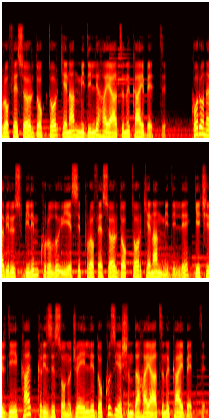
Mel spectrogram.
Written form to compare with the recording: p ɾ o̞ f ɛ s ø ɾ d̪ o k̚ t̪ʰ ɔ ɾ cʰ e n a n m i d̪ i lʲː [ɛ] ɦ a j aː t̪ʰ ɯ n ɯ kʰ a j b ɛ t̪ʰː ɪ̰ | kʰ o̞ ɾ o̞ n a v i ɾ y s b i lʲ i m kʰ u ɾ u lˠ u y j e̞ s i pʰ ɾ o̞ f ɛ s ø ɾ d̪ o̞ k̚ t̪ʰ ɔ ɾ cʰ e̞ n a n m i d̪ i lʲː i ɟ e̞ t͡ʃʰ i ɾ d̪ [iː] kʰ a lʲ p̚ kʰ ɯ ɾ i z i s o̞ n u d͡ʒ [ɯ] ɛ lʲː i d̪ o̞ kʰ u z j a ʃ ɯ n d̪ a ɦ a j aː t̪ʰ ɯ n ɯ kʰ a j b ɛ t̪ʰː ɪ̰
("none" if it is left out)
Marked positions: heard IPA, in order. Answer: i, iː, u

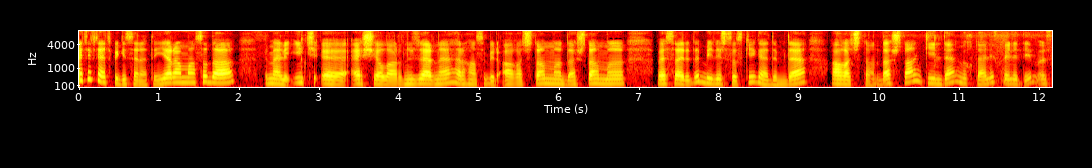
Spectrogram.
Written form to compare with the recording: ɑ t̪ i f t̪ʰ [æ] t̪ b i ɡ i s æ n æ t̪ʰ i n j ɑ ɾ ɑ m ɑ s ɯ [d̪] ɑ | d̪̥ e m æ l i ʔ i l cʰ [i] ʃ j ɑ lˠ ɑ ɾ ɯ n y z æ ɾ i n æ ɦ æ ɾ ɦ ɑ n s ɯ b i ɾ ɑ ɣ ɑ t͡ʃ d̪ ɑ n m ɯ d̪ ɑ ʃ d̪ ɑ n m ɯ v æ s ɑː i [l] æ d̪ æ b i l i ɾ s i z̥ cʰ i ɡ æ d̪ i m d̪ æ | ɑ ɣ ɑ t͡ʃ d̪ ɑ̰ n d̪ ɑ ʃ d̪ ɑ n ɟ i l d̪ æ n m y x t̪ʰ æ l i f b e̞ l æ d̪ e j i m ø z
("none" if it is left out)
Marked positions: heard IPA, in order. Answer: æ, d̪, æ, ɾ

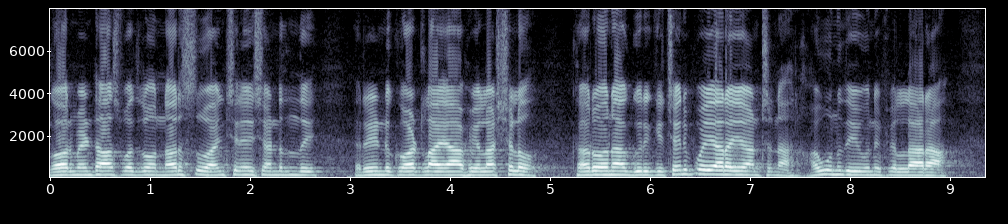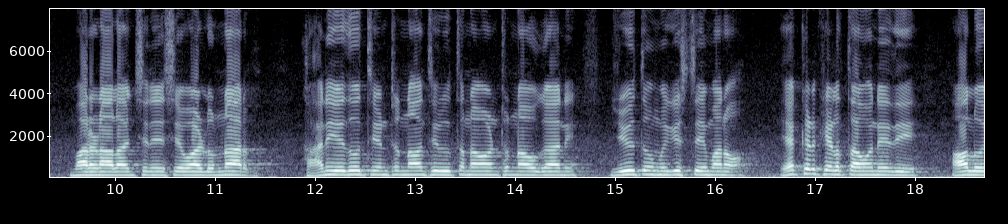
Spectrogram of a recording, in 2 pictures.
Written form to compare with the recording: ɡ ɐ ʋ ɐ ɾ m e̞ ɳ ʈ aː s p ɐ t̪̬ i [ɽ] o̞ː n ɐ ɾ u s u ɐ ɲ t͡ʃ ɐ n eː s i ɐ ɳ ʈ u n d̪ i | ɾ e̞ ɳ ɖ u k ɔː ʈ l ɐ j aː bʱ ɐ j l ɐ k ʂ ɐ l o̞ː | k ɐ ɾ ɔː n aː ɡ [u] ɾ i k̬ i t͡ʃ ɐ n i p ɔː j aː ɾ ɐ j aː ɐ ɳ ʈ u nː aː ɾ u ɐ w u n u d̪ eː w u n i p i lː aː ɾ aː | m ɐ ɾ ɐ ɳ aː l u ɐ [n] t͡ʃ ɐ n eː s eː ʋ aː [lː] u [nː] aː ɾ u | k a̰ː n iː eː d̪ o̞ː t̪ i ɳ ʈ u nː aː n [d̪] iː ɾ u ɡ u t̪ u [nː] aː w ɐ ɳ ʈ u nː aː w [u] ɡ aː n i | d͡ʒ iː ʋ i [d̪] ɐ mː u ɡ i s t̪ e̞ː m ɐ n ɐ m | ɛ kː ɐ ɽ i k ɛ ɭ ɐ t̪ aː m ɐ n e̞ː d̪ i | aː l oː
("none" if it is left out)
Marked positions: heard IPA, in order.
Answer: l, u, ɲ, ɭː, nː, t̪, nː, u, t̪

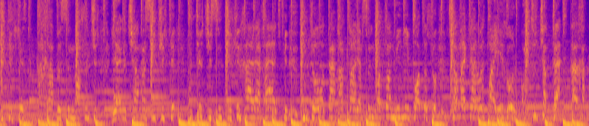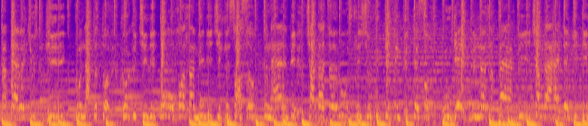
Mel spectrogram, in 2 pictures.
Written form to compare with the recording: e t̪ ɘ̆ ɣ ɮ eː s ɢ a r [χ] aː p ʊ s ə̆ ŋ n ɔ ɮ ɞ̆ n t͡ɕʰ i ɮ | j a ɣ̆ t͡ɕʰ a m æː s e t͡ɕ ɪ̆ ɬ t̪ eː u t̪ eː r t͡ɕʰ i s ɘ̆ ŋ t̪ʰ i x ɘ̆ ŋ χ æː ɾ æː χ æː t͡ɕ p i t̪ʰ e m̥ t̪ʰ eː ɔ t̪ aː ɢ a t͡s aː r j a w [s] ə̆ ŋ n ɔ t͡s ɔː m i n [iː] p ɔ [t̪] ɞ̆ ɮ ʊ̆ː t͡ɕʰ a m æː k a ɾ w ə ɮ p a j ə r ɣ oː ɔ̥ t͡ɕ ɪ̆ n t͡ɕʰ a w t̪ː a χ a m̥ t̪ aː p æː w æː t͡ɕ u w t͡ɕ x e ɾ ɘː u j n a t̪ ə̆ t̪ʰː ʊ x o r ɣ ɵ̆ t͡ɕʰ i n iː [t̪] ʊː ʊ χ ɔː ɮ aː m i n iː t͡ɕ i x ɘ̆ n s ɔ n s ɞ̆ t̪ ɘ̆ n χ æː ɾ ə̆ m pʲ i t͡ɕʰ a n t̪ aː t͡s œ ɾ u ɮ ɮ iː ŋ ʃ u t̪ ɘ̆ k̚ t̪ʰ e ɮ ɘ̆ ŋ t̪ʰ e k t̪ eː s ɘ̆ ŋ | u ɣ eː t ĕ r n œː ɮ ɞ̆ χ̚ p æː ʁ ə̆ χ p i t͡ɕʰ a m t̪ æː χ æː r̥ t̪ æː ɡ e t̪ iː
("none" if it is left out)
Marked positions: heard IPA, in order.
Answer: χ, s, iː, t̪, t̪

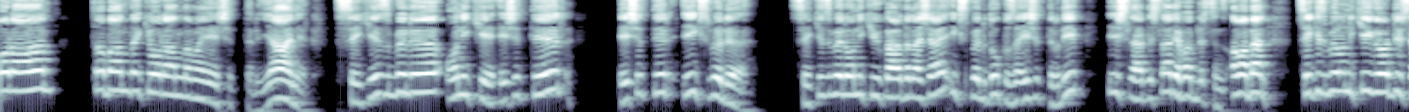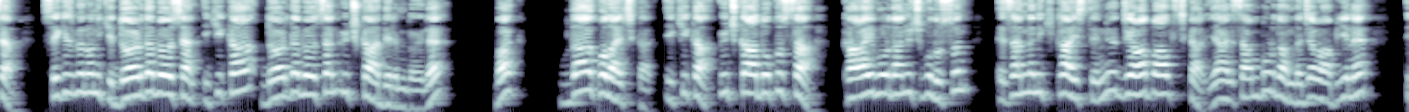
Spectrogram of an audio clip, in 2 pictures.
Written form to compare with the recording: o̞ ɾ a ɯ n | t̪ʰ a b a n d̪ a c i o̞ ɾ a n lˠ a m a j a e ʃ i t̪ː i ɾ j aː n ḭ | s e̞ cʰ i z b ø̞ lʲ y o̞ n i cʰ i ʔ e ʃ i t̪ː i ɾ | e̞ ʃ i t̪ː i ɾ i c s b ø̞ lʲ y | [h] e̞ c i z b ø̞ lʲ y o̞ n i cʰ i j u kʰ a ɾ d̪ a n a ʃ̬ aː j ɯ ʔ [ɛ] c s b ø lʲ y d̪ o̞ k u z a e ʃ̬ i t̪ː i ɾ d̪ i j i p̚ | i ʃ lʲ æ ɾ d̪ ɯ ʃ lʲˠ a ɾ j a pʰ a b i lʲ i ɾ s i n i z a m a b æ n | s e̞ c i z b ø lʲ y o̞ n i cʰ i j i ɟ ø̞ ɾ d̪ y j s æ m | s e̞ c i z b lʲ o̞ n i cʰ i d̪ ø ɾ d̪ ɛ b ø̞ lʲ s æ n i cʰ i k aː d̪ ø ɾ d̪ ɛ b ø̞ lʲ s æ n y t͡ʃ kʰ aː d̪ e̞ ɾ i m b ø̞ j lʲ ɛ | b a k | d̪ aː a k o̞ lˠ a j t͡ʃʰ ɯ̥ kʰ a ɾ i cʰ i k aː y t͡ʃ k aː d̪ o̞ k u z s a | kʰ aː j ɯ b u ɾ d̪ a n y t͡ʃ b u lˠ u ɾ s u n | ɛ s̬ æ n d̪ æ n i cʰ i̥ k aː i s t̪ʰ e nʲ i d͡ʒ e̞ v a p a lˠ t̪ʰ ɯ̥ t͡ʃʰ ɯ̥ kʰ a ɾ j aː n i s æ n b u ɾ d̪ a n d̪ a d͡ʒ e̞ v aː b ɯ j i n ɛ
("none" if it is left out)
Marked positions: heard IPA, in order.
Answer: s, i

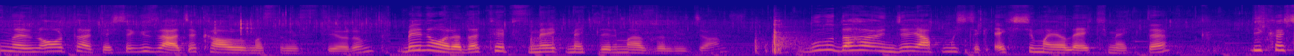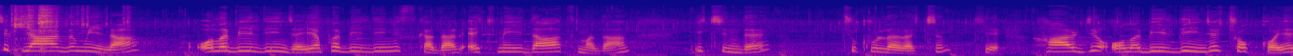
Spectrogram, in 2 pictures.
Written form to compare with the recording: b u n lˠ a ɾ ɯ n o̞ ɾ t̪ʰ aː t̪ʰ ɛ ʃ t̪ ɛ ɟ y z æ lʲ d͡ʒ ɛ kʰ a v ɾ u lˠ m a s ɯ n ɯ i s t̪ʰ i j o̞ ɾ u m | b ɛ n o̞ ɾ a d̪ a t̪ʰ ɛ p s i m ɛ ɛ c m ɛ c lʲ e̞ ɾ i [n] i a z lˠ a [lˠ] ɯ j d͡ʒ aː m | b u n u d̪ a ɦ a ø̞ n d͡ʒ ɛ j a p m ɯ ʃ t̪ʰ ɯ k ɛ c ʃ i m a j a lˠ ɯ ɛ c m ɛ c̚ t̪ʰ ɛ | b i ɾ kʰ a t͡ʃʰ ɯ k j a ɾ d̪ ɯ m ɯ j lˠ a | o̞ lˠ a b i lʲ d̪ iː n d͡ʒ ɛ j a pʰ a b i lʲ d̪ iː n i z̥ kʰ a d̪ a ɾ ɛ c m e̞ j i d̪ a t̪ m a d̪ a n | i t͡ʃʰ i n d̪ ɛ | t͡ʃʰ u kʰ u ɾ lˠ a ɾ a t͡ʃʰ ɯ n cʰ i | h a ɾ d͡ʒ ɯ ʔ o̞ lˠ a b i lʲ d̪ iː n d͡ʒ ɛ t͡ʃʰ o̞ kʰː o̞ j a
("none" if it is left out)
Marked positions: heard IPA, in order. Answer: m, lˠ

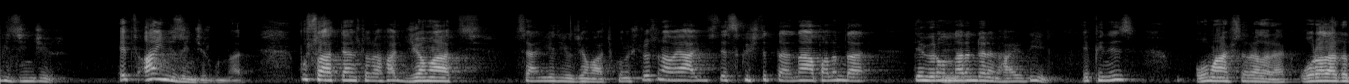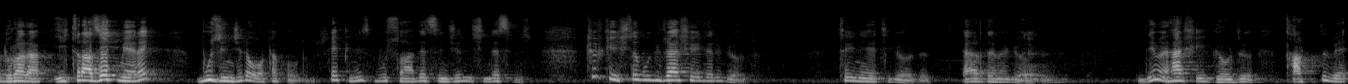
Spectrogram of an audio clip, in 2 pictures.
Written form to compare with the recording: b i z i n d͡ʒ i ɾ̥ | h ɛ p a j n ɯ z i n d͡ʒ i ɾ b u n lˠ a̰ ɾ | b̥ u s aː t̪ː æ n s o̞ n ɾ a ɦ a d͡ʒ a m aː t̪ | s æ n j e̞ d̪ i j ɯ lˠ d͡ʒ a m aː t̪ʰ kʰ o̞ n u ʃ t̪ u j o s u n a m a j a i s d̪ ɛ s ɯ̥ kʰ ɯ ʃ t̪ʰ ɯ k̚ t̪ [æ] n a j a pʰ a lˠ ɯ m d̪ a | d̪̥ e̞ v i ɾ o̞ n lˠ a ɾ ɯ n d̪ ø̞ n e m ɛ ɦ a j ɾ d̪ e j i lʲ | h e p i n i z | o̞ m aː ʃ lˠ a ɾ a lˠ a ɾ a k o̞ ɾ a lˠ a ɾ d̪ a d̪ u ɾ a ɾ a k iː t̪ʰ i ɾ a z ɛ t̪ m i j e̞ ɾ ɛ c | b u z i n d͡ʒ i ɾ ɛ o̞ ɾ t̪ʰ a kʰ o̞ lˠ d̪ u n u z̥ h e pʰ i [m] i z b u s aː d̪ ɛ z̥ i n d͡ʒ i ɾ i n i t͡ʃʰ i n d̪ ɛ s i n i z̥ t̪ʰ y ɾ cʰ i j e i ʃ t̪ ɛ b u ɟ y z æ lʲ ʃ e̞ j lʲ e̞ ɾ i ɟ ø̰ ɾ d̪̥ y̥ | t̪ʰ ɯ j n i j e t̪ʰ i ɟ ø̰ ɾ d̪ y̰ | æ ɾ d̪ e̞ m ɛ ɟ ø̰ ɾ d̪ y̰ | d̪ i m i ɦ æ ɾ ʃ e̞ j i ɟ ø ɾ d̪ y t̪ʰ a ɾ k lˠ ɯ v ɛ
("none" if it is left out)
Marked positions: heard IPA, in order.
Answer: a, n

